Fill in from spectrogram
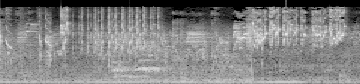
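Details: Rosy-faced and Fischer's lovebirds, chirping to stimulate mating, give quick stuttering clicks and squeaks that swell into a loud, screechy burst of chatter, with a low hum underneath.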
